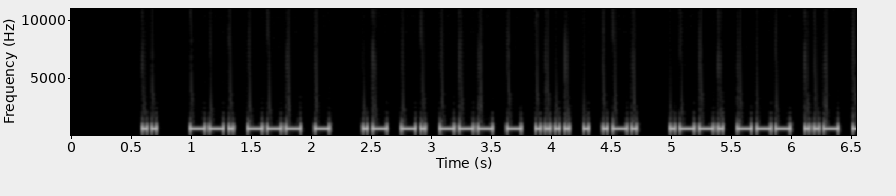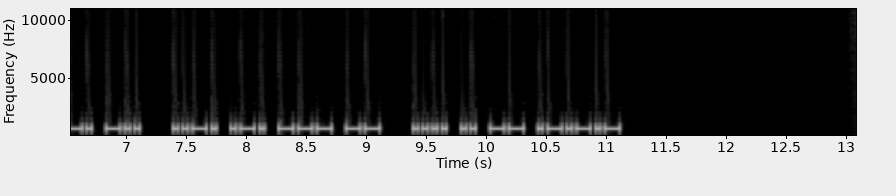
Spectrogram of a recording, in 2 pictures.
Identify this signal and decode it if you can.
Morse code, heard as a keyed tone, about 32 wpm, 700 Hz. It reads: I GOT ANOTHER POUND FROM HIM.
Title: Sentences from Top 1000 Words - Review Part 2 - 30wpm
